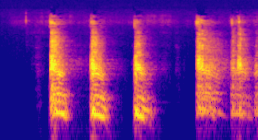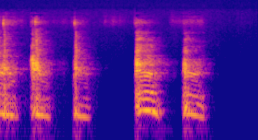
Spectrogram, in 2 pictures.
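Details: A male green frog (Rana clamitans, the "banjo frog") in Texas gives its advertising call in chorus: a run of low, twangy gunk notes, like an untuned banjo string being plucked.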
